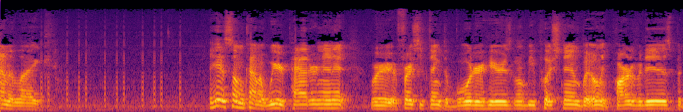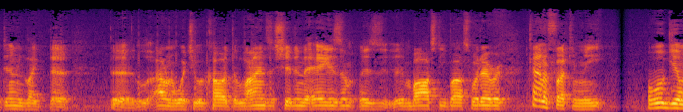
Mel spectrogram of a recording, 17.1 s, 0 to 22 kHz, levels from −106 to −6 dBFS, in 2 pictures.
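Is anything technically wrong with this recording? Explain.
Yes, there are GSM signalling bursts from 0.50 to 2.26 s and again from 10.26 to 11.92 s: a galloping run of ticks and short buzzes at about 217 Hz, roughly 15 dB under the audio. A nearby 2G phone is signalling, and the audio circuitry rectifies its radio bursts.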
